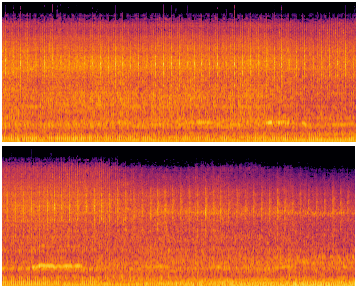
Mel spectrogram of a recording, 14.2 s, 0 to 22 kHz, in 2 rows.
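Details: Toyota Surf 1KZ-TE diesel that stalled after two minutes at 3000 rpm and restarted hard: hard uneven knock about three times a second with rough stumbling beat, smoking; owner suspects head gasket, seems to consume antifreeze.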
